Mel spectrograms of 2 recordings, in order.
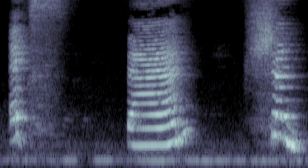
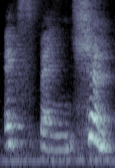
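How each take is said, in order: First: expansion drawn out very slowly, sound by sound; slow blended word. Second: Said in the usual way. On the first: Shown as a demonstration. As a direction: stretch expansion for a child to follow. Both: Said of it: "okay".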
